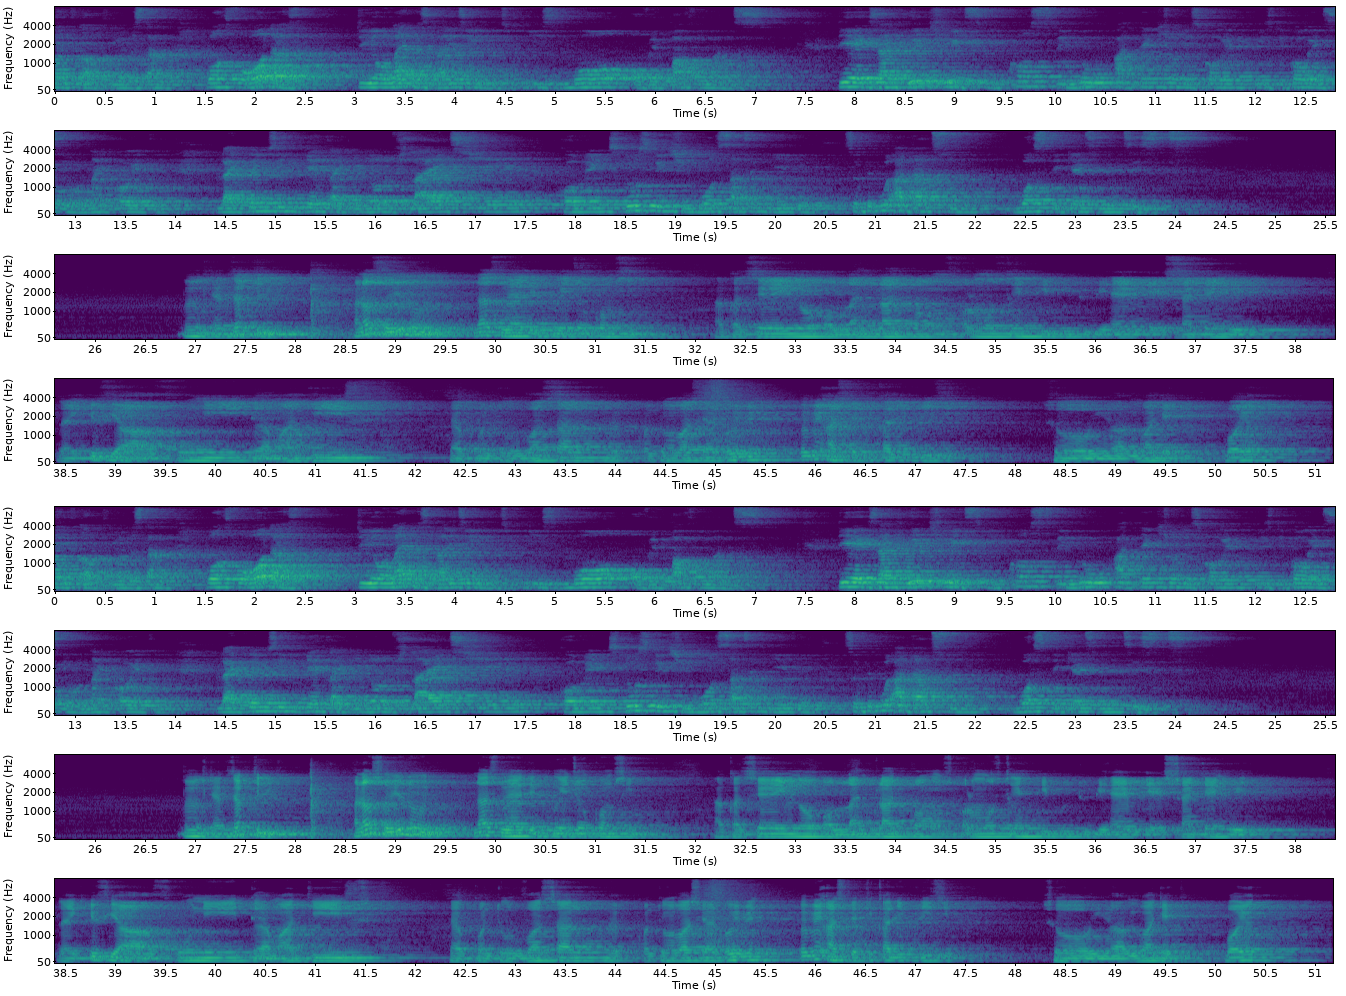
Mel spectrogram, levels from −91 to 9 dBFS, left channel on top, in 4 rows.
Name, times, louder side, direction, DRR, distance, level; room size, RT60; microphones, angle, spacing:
voice 1, 0.0-2.4 3.0-7.0 7.8-17.5 17.9-20.4 20.7-22.0 22.3-24.1 44.9-45.1, right 1 dB, 10° right, -7 dB, 1.6 m, -33 dB
voice 2, 26.8-31.7 32.2-37.7 38.4-41.6 42.4-45.6 45.8-47.5 48.3-49.8 50.1-50.4, right 2 dB, 85° right, 4 dB, 0.6 m, -32 dB
11.0 x 5.9 x 4.4 m, 2.6 s
head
